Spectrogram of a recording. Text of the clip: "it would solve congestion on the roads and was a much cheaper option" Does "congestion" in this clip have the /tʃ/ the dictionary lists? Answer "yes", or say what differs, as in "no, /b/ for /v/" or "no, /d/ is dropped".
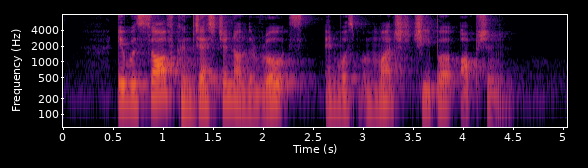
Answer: yes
